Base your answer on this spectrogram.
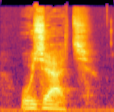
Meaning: to take (after consonants or at the beginning of a clause)
- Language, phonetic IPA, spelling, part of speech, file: Belarusian, [uˈzʲat͡sʲ], узяць, verb, Be-узяць.ogg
